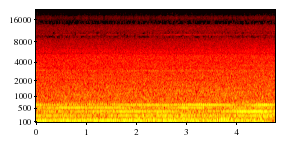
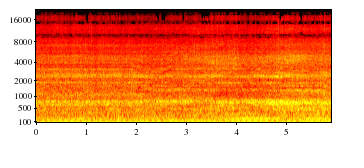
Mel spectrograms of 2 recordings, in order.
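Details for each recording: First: Walk-in freezer unit, after defrost timer stuck in defrost was rewired: compressor and fan cooling with even hum, no high-pitched whistle that indicates low refrigerant; pressures okay, cold outside; normal cooling. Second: Walk-in freezer compressor running after defrost timer replacement: rough, rattly, gritty hum steady for ten seconds then cutting off; compressor sounds badly worn and is being written up for replacement.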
